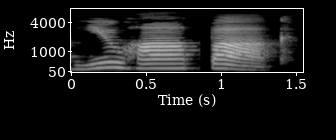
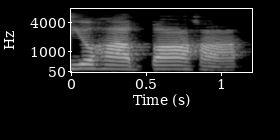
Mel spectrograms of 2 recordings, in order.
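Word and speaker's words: Yhwach: So this week's chapter we get the backstory of yua Bach at least that's what I was calling him turns out the way you say his name is yua Baja but screw it I'm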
